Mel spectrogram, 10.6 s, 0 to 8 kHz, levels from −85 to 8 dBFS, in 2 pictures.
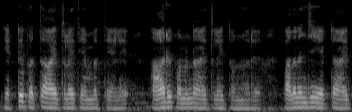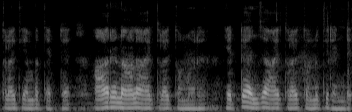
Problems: low volume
